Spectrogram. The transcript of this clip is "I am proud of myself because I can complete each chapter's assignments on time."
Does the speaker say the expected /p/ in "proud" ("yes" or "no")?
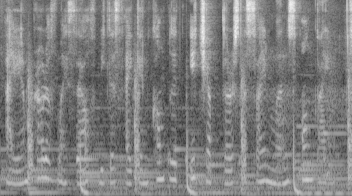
yes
